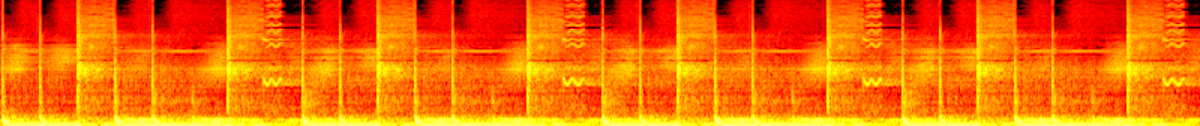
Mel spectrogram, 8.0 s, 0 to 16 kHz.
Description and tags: Freeze Battery 445B
ableton, battery, drums, loop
